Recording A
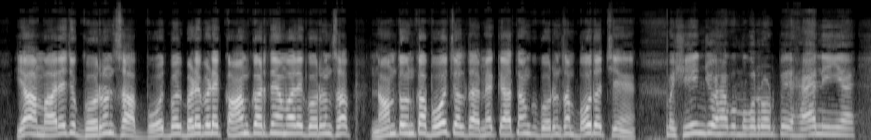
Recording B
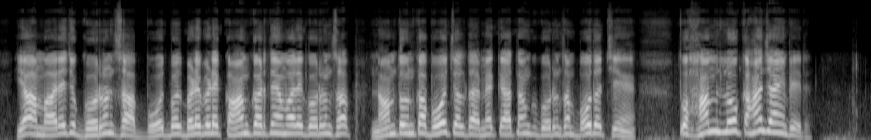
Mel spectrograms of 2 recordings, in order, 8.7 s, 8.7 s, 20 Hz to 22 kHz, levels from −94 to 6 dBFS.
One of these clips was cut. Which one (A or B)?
A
